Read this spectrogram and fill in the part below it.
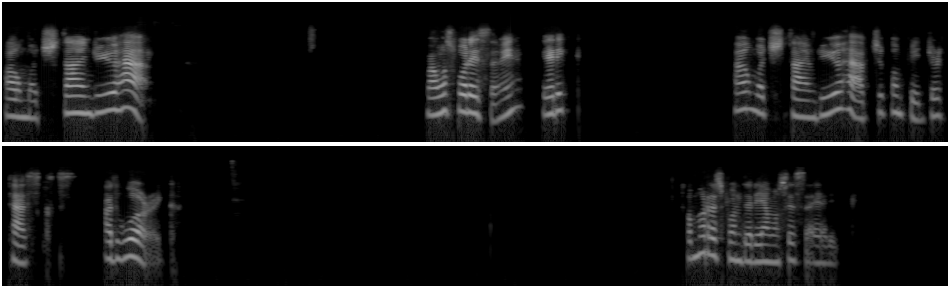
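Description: A young woman speaks calmly through an online call, in short bursts with pauses.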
